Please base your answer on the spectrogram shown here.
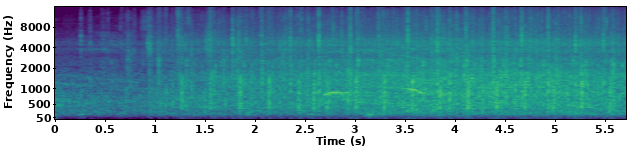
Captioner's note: audience applauding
